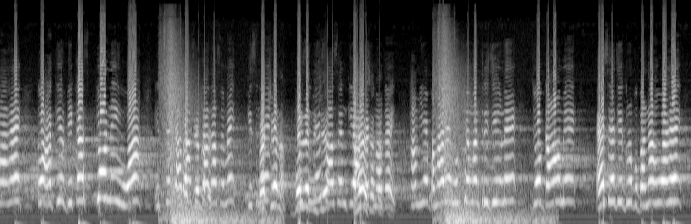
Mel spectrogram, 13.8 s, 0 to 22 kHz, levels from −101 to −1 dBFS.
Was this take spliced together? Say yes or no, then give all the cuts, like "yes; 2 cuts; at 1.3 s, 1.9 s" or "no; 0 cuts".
yes; 1 cut; at 8.6 s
